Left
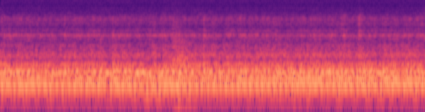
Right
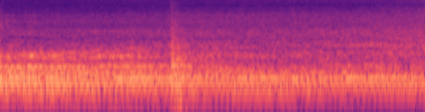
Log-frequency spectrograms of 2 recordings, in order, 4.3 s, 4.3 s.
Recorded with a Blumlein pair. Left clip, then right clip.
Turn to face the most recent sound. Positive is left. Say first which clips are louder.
# right 4 dB
turn(degrees=-45)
